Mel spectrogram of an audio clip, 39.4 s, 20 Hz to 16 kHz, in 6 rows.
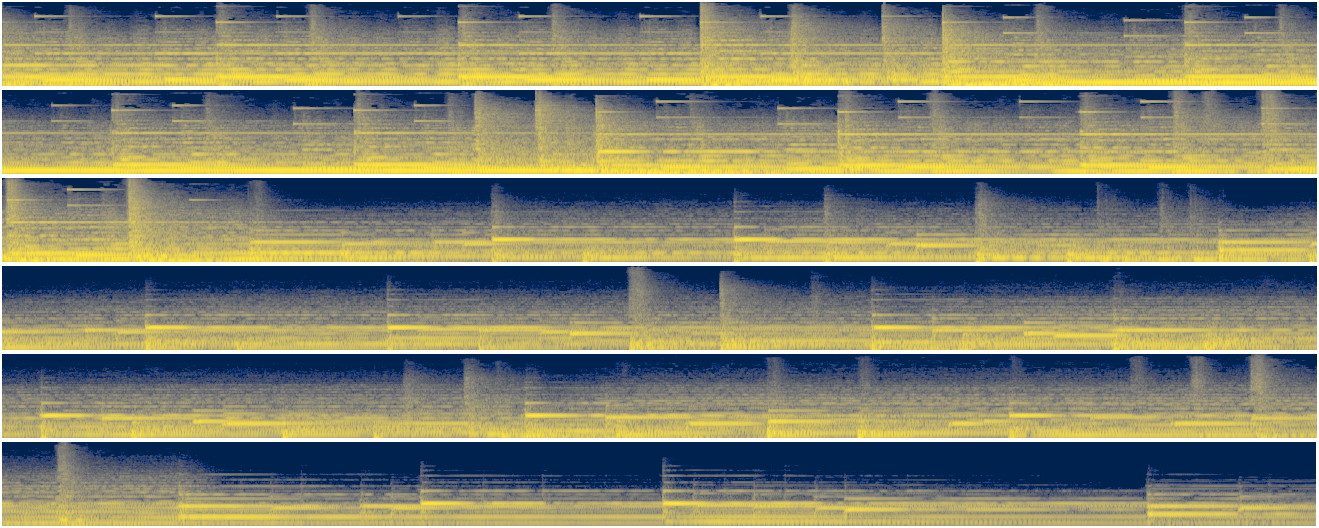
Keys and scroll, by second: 3.5 ctrl+a, 14.0 Up, 14.2 Down, 14.3 Up, 17.2 BackSpace, 18.0 Return, 20.1 alt+/, 20.8 ctrl+t, 21.6 ctrl+a, 22.5 Down, 23.0 ctrl+space, 23.2 Return, 26.9 alt+/, 36.4 Caps_Lock.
